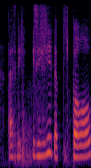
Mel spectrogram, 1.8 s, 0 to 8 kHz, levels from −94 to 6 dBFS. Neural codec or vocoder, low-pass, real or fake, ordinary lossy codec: codec, 16 kHz, 1 kbps, FunCodec, trained on LibriTTS, 50 frames a second; 7.2 kHz; fake; AAC, 48 kbps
